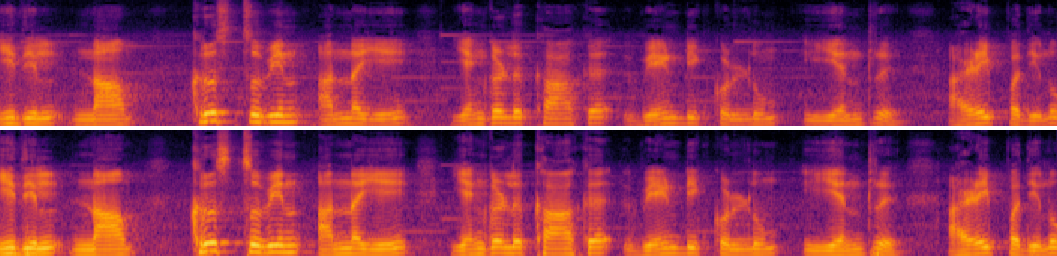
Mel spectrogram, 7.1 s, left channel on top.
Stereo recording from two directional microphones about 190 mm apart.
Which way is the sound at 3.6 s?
40° right (ahead or behind).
